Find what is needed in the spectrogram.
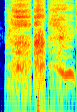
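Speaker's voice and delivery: high, breathless gasp; acted out-of-breath gasp; panting gasp. A narrator's reading. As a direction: gasp for air after running. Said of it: "she was panting".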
